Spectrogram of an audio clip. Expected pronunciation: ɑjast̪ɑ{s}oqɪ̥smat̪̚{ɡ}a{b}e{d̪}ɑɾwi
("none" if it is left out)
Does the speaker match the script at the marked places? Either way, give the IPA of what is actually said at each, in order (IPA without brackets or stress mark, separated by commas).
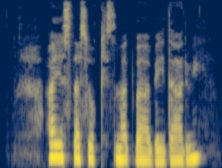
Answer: s, b, b, d̪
